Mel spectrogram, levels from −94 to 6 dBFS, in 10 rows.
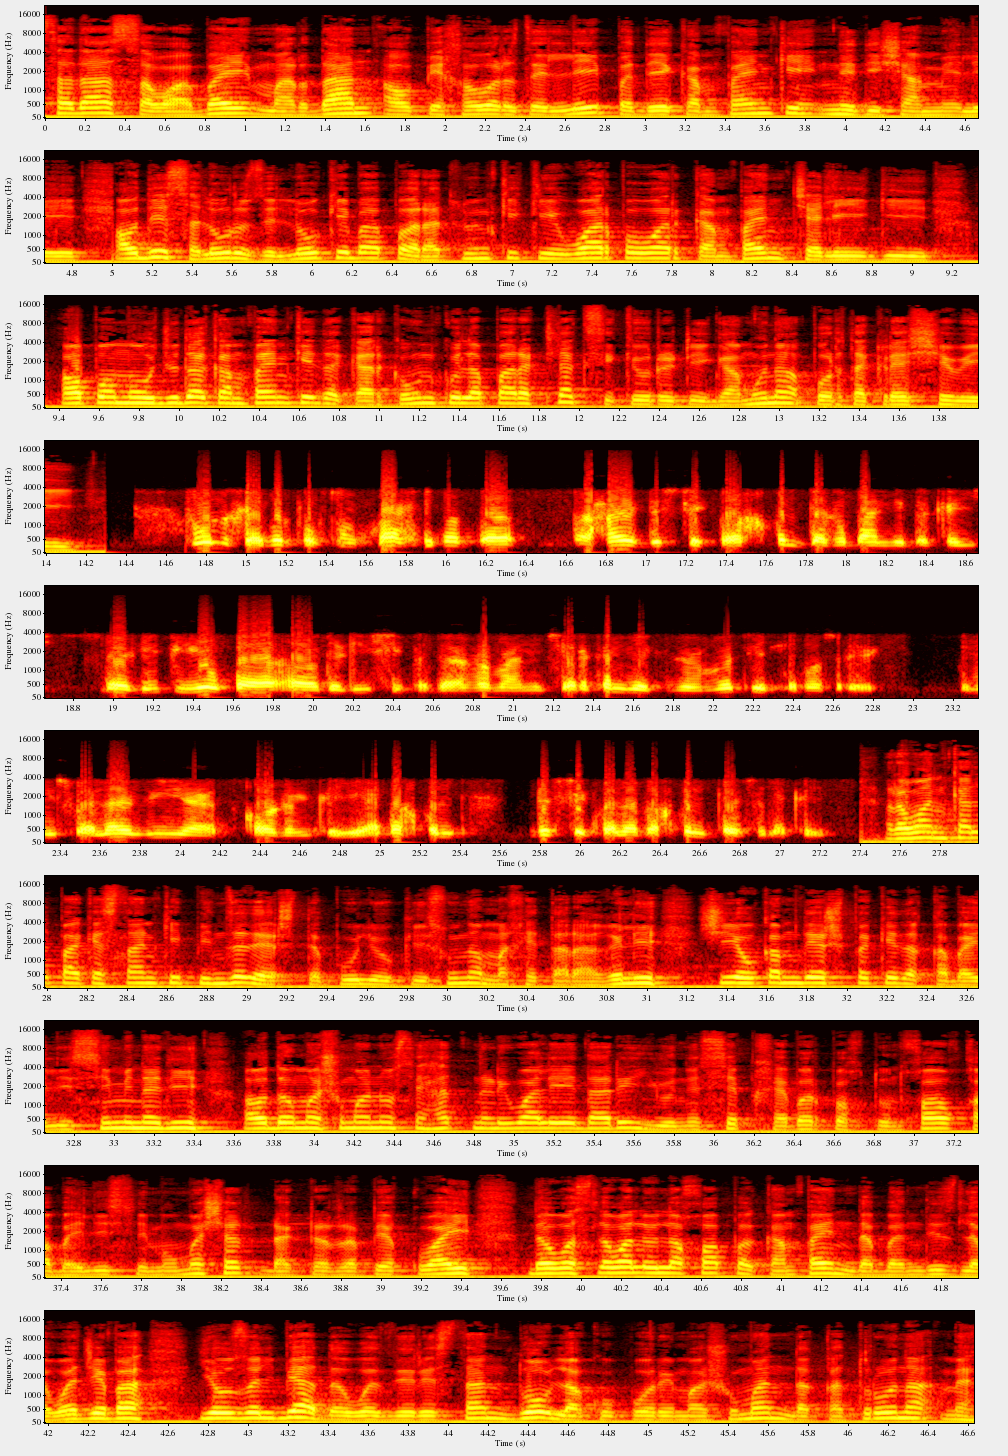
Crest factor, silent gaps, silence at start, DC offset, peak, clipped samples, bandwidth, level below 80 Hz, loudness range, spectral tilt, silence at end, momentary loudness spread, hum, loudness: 14 dB; none; 0 s; under 0.1%; -4 dBFS; under 0.1%; 14.5 kHz; -28 dBFS; 5 LU; -6.5 dB/octave; 0 s; 9 LU; none; -17 LUFS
